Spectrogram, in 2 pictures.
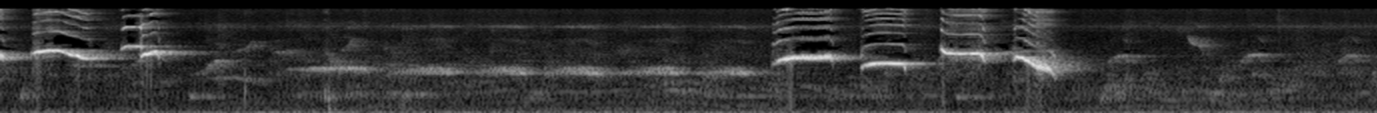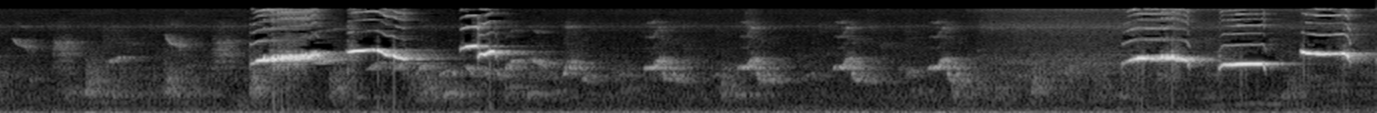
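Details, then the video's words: Female Oriental magpie-robin, used to provoke reluctant males into singing: loud bursts of clear whistled and slurred notes, some falling and some rising, separated by quieter chattering and soft high notes, with a long steady whistle early on. "SUARA KACER,POCI BETINA,terapi untuk memancing burung jantan yang males bunyi"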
